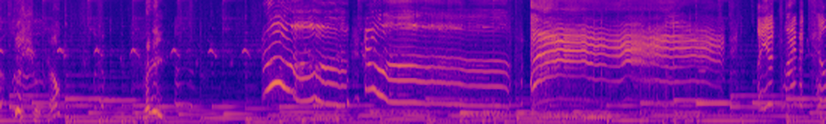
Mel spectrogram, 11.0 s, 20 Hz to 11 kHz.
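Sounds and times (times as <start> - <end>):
background music: 0.0 - 11.0
cartoon monkey wailing in pain: 3.5 - 9.8.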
